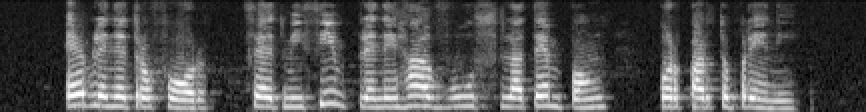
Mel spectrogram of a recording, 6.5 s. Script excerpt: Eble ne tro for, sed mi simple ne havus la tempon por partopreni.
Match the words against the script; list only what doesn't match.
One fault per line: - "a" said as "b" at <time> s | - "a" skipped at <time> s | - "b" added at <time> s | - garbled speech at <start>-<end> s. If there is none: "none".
none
